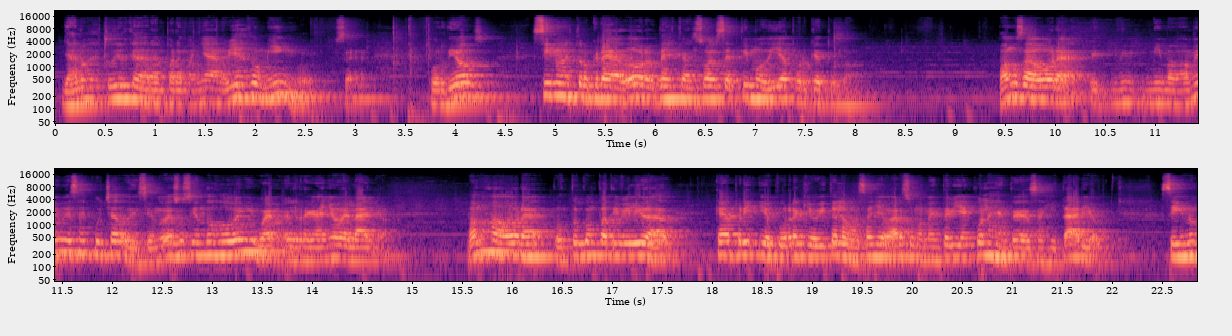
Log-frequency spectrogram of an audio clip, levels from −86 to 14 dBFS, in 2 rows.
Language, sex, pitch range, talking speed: Spanish, male, 150-185 Hz, 170 wpm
